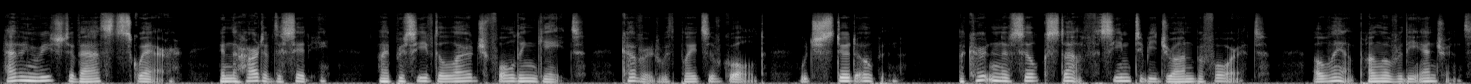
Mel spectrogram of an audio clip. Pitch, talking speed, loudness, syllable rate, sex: 140 Hz, 170 wpm, -19 LUFS, 5.0 syllables/s, male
